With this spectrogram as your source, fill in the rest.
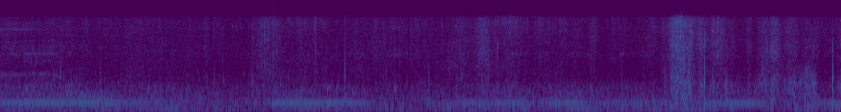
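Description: Outboard motor of a small fishing boat running steadily on the water, a constant low drone with a steady hum throughout, mixed with wind rumble against the microphone.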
